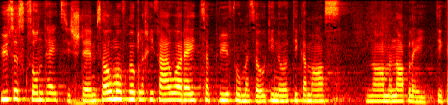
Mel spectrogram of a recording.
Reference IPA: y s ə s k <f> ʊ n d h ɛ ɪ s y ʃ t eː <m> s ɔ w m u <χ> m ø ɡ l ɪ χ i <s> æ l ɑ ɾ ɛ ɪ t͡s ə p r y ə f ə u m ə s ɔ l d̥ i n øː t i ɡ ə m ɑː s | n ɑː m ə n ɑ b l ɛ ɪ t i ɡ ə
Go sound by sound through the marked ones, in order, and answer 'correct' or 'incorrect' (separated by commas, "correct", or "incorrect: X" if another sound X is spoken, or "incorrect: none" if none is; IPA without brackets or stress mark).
incorrect: s, correct, incorrect: f, incorrect: f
